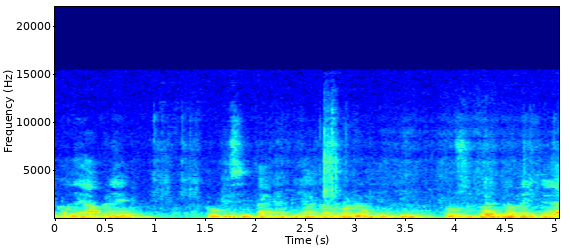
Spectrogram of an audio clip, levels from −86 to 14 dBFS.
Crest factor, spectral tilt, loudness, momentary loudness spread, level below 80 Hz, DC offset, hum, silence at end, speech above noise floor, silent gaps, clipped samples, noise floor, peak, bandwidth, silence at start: 14 dB; -7.5 dB/octave; -20 LUFS; 10 LU; -42 dBFS; under 0.1%; none; 0 s; 21 dB; none; under 0.1%; -40 dBFS; -4 dBFS; 13.5 kHz; 0 s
